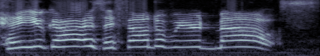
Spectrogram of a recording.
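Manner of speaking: deliberate, acted calling out, slow and drawn out. Playing a character who calls the group over: yelling in character. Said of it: "I'm gonna yell".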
